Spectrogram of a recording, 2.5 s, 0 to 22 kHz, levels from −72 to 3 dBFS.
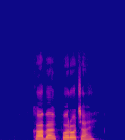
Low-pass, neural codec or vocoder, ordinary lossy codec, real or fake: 19.8 kHz; none; none; real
